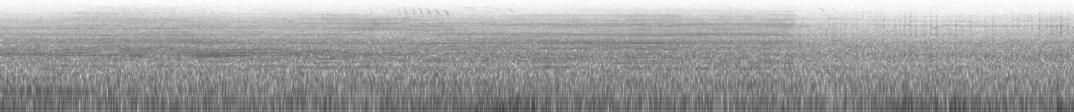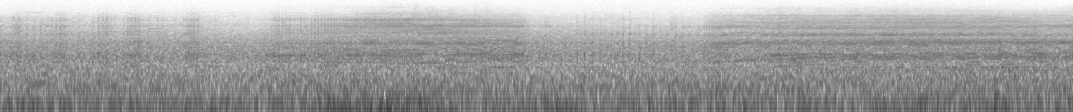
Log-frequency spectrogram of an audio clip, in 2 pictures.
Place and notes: Poznan, balcony - eager weed-whacker
a man overdriving a string trimmer in the early morning hours. the machine grinding, chugging and roaring as it's eating itself into the exuberant grass.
